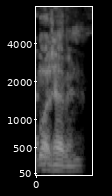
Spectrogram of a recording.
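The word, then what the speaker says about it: Blüdhaven: By the way, the official pronunciation of Bloodhaven in the DCU is Bloodhaven, which I was really happy about, because I get that it's supposed to look like Bloodhaven, but they have the 2 umlauts. So I like that this because even Titans, like the other DC show, they would call it Bloodhaven. Bloodhaven. But yeah, it's pronounced Bloodhaven.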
